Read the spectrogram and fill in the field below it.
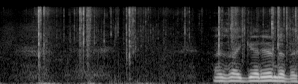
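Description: Footsteps crunch on dry leaves close by.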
